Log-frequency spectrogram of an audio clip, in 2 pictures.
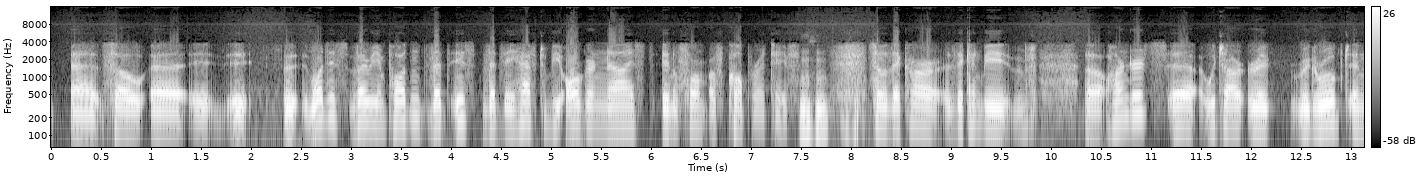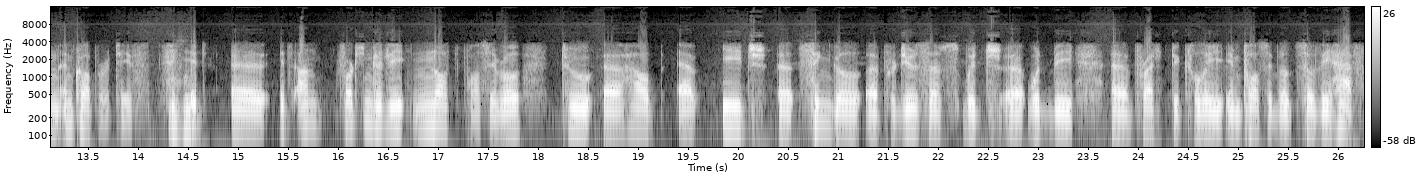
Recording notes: phone interview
